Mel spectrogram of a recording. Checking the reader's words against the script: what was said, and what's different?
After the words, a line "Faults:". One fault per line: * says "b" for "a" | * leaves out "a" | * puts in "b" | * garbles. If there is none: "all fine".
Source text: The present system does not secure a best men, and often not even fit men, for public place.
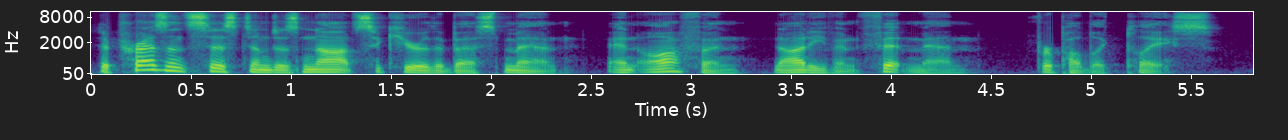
The present system does not secure the best men, and often not even fit men, for public place.
Faults:
* says "the" for "a"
